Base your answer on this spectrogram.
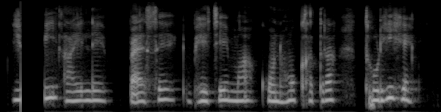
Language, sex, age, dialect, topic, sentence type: Chhattisgarhi, female, 25-30, Eastern, banking, question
